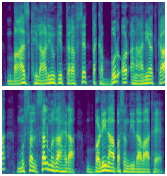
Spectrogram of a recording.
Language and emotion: Urdu, disgusted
